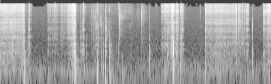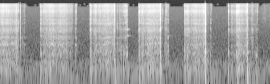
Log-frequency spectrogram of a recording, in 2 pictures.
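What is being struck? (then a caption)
Kinetic sand slab cut with a plastic blade. A clear plastic blade cuts a rounded, solid slab of green kinetic sand resting on an orange surface, first into slices and then crosswise. Each pass gives a short burst of bright, grainy scraping and crunching, mixed with sharp clicks, separated by quiet gaps.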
